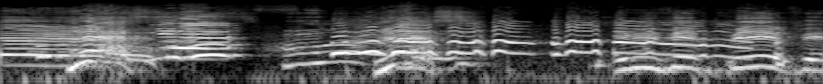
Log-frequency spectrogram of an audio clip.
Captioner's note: laughs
